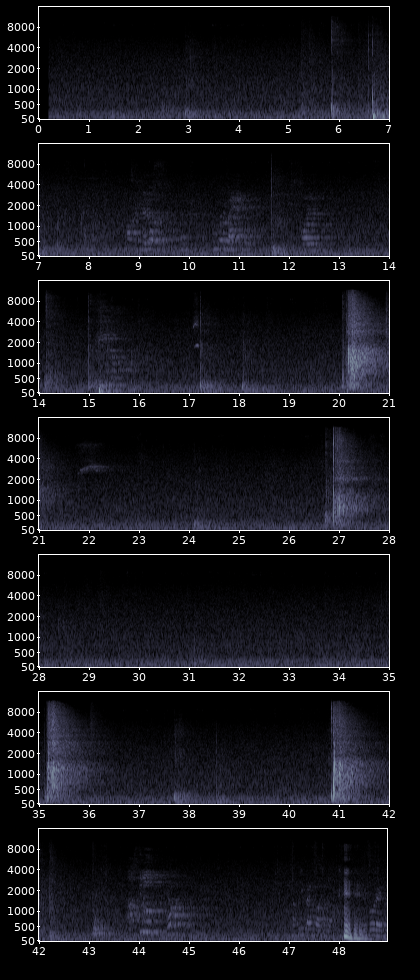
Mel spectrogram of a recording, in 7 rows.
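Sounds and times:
cricket bat hitting ball: 5.2s - 7.5s, 20.0s - 21.5s, 26.7s - 28.0s, 35.0s - 36.5s, 40.8s - 43.4s.

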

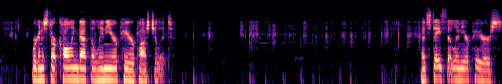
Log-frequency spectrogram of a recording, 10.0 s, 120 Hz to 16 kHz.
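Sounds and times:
marker scratching on paper: 0.0s - 1.6s, 2.4s - 9.0s.

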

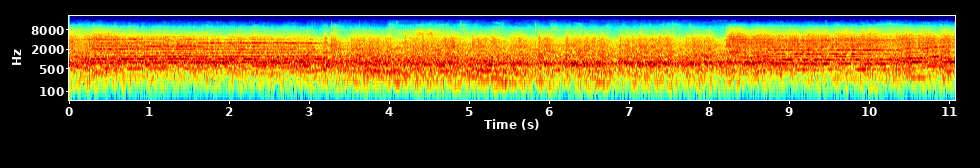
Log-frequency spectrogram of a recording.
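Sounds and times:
stadium crowd roar: 0.0s - 11.0s.

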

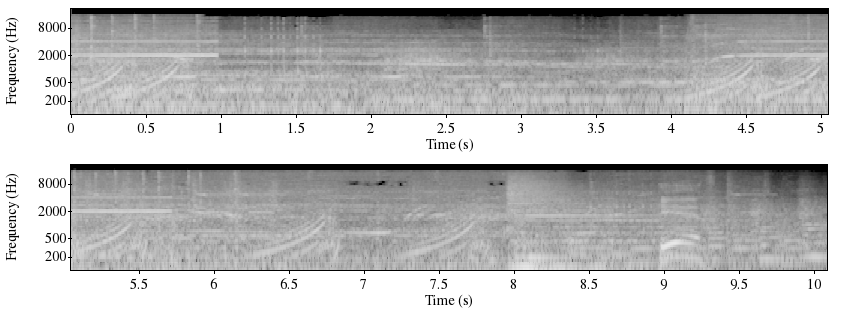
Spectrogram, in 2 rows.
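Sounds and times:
steady high tone: 0.0s - 1.0s, 4.1s - 8.0s
rising pitch sweeps: 4.1s - 8.0s.

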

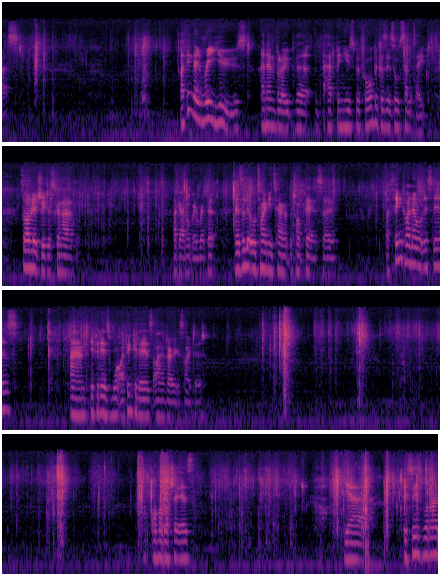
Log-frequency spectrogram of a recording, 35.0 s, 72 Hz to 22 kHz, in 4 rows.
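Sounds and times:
envelope and tape crackling: 0.0s - 3.5s, 6.4s - 20.1s, 22.6s - 35.0s.

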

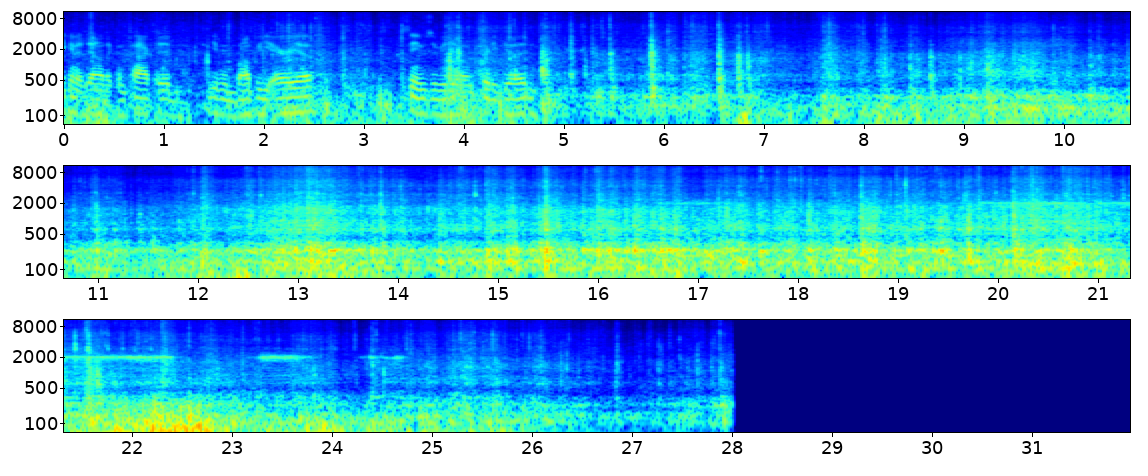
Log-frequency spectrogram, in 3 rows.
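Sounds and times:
tyres crunching over gravel: 0.0s - 28.0s
power unit drive humming: 9.8s - 25.6s.

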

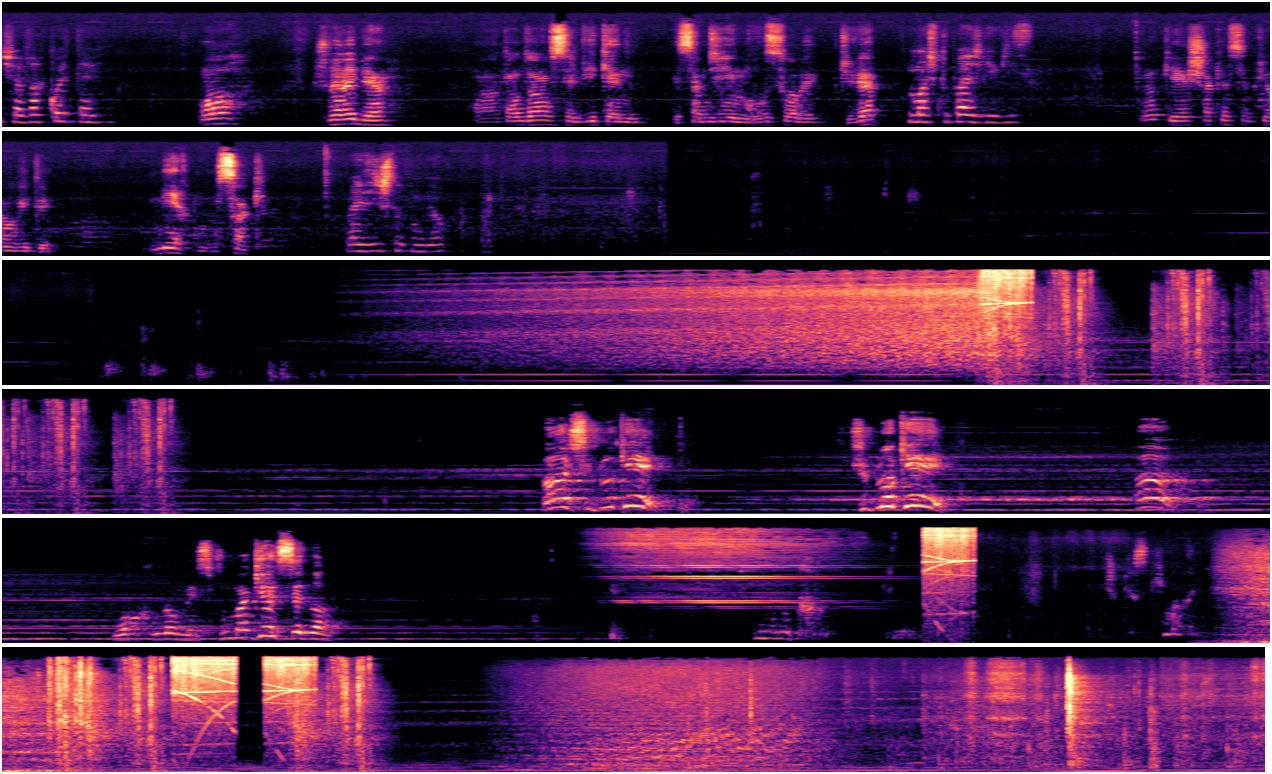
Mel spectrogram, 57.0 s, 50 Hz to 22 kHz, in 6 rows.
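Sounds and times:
drone of high tones: 21.6s - 26.9s, 40.8s - 45.4s
rising noise: 21.7s - 27.0s, 47.0s - 50.3s.

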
